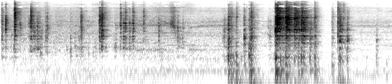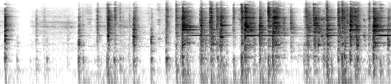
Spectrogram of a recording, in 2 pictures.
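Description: Plastic cover of a small garage consumer unit being fitted by hand: a string of clicks, knocks and light rattles of plastic on plastic, with a louder cluster about two and a half seconds in and quicker clicking and rattling from about five seconds on.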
